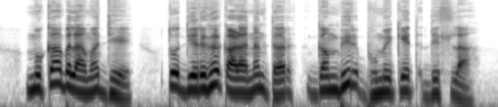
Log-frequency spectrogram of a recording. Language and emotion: Marathi, neutral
